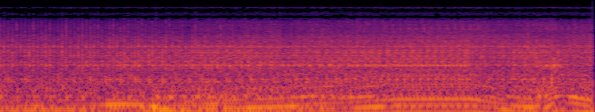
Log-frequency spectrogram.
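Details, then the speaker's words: Diesel engine after rebuild with new piston rings and new timing gears, after retarding injection pump timing slightly: steady, softened idle clatter with no harsh jet-like roar; timing corrected, now smooth. "oke Sekarang suarnya kan sudah halus kan sudah halus"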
